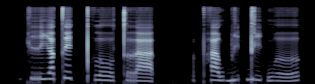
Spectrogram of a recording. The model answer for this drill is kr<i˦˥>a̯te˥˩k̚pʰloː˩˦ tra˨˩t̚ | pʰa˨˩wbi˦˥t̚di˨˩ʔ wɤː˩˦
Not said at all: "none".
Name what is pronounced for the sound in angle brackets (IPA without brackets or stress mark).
i˦˥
